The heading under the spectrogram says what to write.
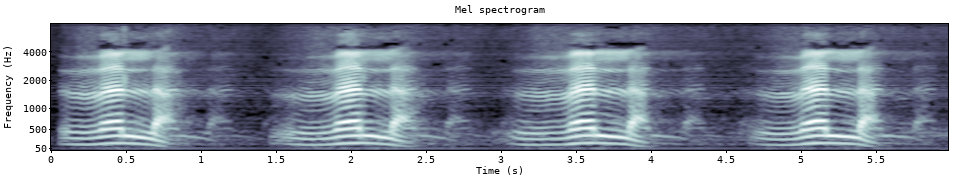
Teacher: زبان کی نوک اوپر سامنے والے دو دانتوں کے کنارے سے ادا ہوتا ہے، جی جناب جہاں سے سا ادا ہوتا ہے، سا اور اس کا زال کا اور زو کا مخرج سیم ہے، ذلہ ذلہ ذلہ ذلہ، نرم ہوگا ذلہ، ٹھیک ہے۔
